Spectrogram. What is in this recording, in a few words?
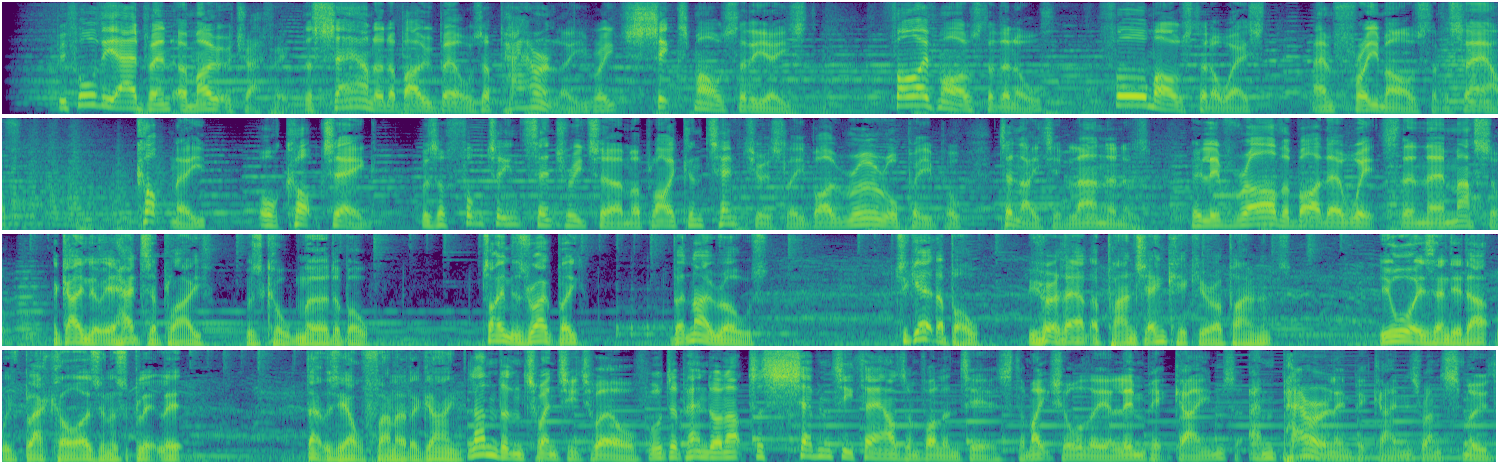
Narration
